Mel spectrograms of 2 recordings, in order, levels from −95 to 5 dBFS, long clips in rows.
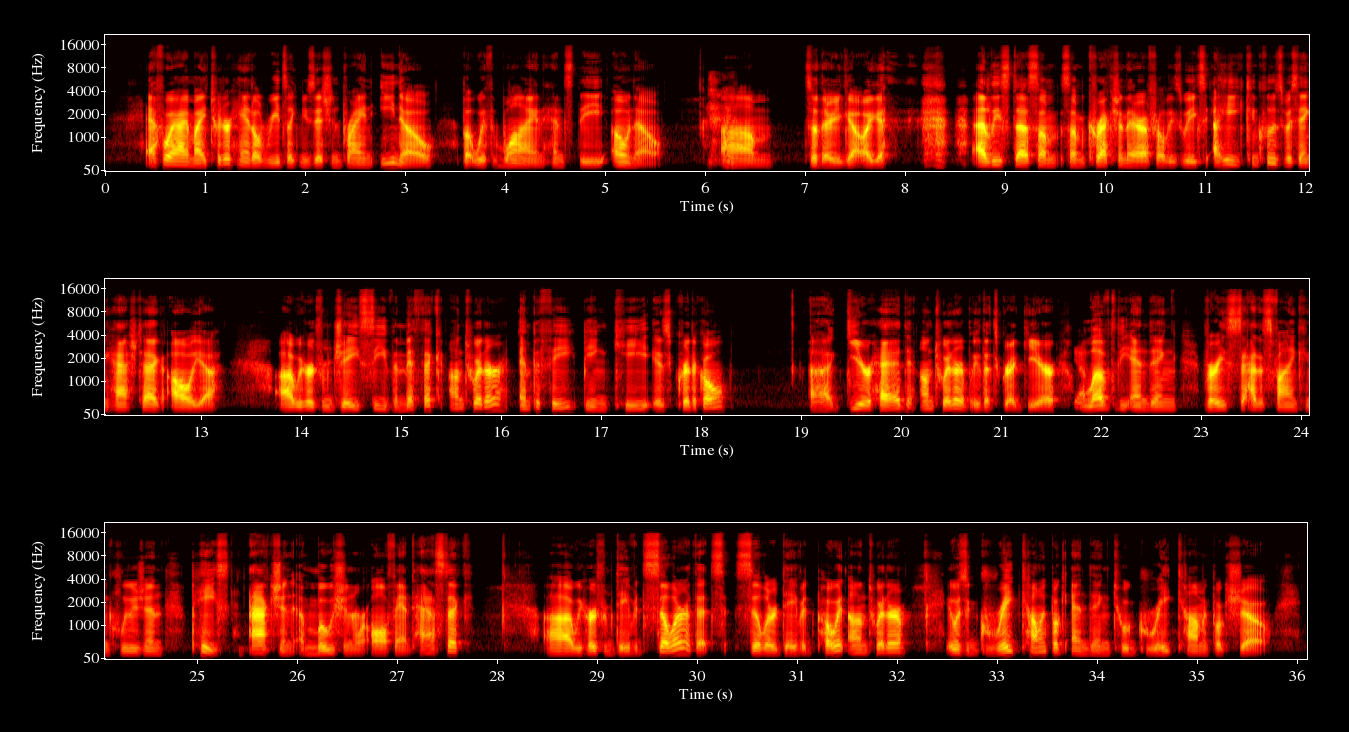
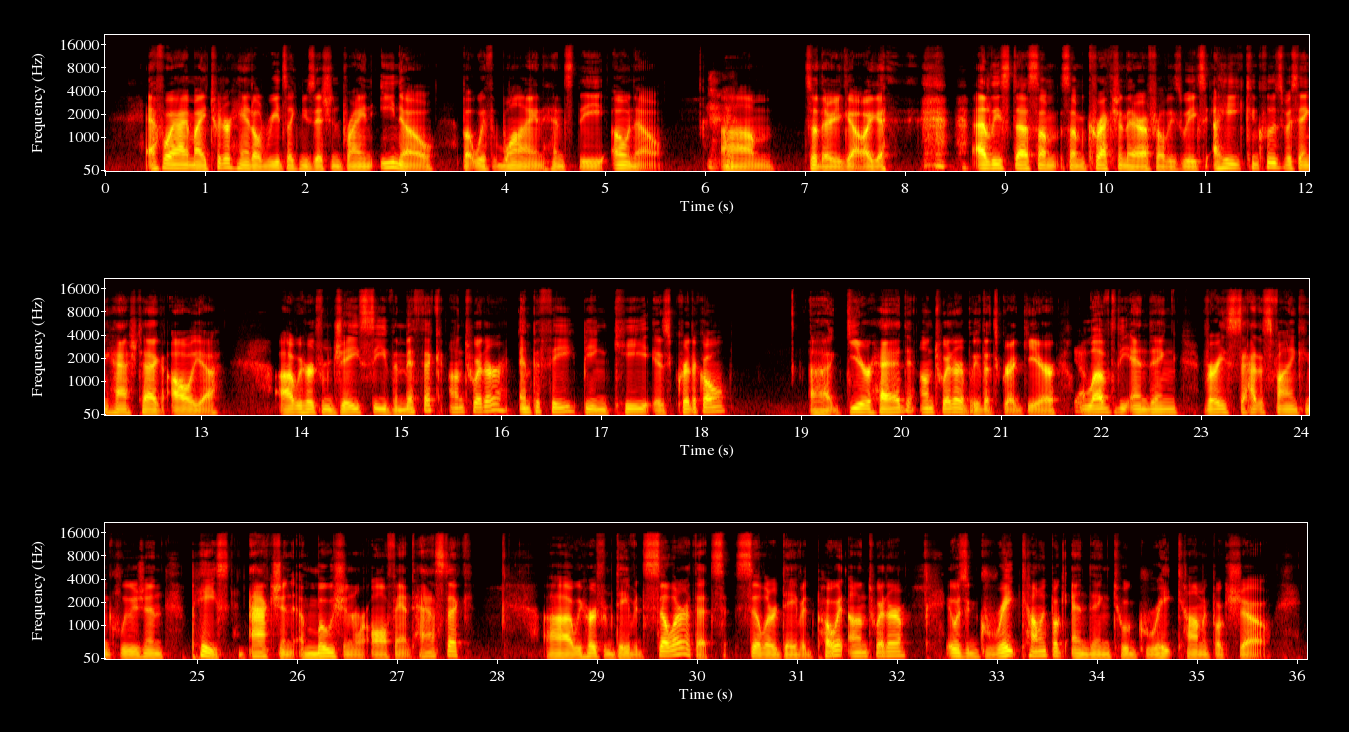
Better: second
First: thin; very; fading below 350 Hz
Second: none

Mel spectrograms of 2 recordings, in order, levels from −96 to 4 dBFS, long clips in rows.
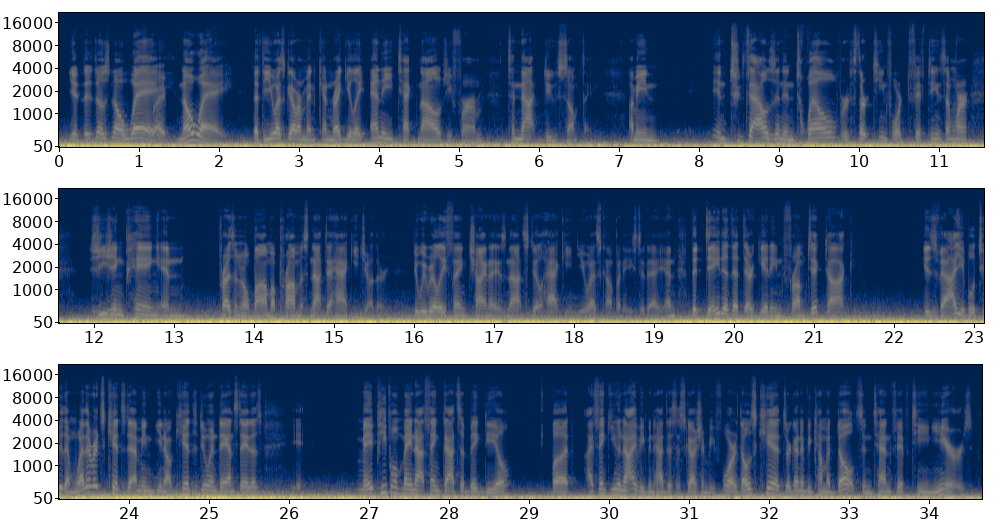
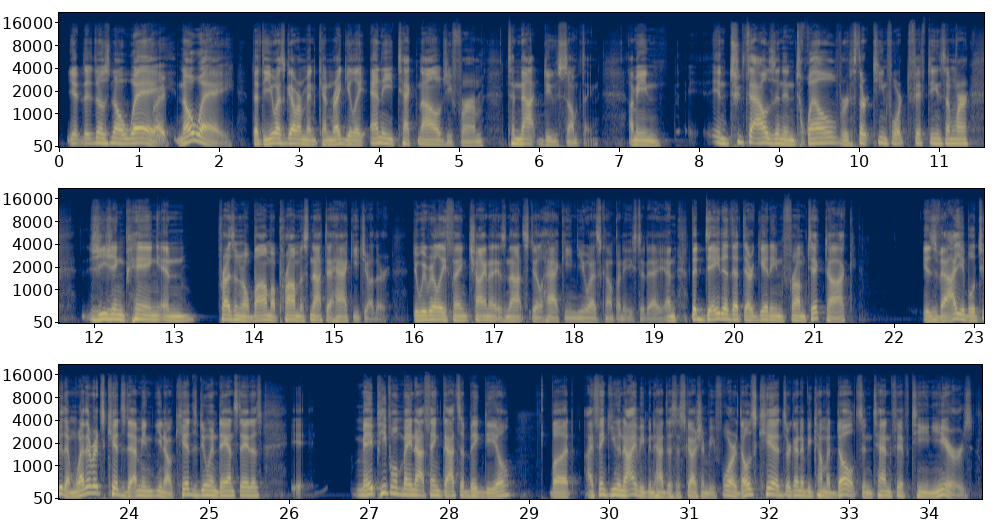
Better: second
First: low rumble; loud; throughout; 5 dB below the speech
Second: none

